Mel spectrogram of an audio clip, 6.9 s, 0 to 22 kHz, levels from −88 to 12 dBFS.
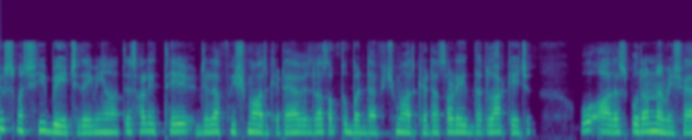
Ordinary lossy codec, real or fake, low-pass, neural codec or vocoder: none; fake; 7.2 kHz; codec, 16 kHz, 2 kbps, X-Codec, HuBERT features, trained on LibriSpeech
